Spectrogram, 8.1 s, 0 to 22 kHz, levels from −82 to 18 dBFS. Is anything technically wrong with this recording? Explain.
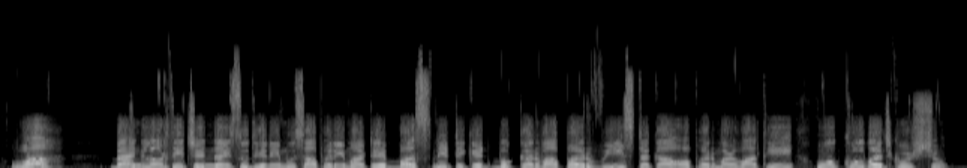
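Yes. Throughout the speech, the sound has plainly audible Bluetooth SBC compression artefacts, likely from a low bit pool that fits roughly 80 kbps. Starved upper sub-bands lose or flicker their treble, and the coarsely quantised remainder carries gritty noise and aliasing.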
